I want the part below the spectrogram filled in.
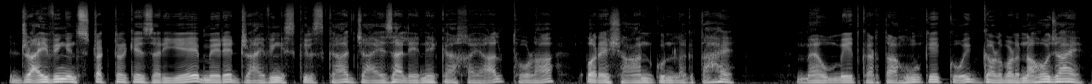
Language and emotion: Urdu, fearful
